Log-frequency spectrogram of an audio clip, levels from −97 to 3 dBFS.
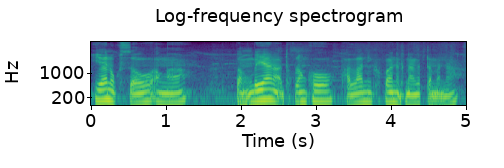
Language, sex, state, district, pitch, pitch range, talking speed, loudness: Garo, male, Meghalaya, West Garo Hills, 145 Hz, 130-155 Hz, 95 wpm, -18 LUFS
